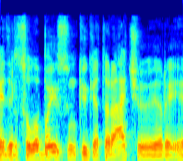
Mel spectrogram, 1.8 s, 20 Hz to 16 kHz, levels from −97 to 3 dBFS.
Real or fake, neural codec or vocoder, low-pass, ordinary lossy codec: real; none; 10.8 kHz; MP3, 64 kbps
